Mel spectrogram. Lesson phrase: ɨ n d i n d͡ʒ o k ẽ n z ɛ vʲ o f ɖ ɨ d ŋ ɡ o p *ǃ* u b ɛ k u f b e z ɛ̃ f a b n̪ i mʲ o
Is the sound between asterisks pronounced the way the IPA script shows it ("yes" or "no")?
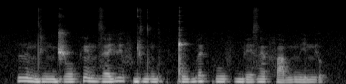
yes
